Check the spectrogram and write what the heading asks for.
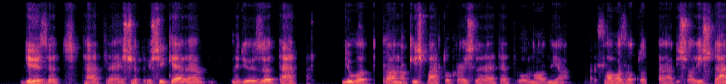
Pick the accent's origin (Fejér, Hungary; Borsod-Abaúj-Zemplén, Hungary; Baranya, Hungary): Baranya, Hungary; Mohács; also born or lived in Budapest; Mohácsra, az én szülővárosomba költöztünk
